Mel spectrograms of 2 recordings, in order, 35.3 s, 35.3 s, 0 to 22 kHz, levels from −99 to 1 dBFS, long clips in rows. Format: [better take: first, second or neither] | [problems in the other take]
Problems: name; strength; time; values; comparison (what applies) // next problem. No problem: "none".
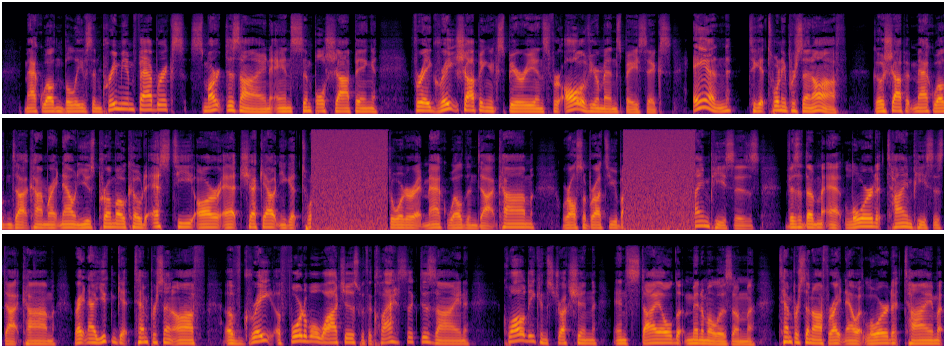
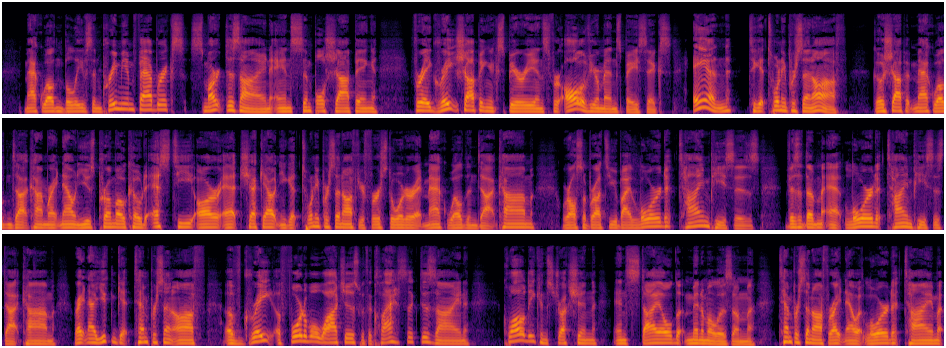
second | audio cutting out; filled with static; at 16 s for 1 s and at 20 s for 1 s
